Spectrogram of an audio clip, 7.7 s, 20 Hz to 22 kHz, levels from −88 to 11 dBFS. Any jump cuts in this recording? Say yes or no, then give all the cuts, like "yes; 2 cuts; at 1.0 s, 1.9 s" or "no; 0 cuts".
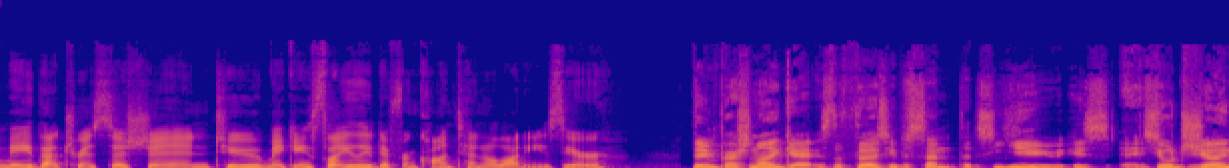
no; 0 cuts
